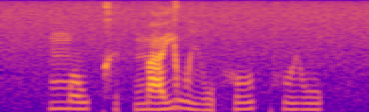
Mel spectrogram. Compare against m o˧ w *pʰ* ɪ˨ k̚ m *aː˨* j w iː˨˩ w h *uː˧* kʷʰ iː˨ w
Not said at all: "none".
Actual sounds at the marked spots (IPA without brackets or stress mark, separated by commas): kʰ, aː˨˥, uː˨˥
